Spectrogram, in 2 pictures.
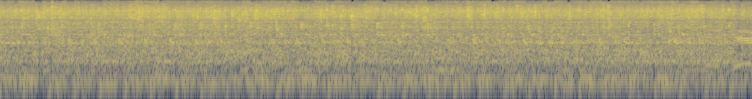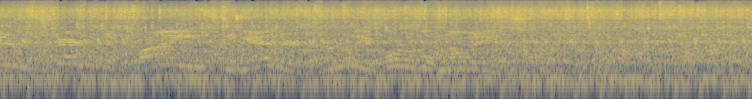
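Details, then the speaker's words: Antique belt-driven corn grinder: steady harsh grinding with wavering squeals over the drive noise, grinding almost to powder and feeding slowly. Plates adjusted too tight and binding. "about there hear that noise that's horrible right W now it's a lot finer coming out here it's like almost powder now right and it's not feeding in quite nearly as fast"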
